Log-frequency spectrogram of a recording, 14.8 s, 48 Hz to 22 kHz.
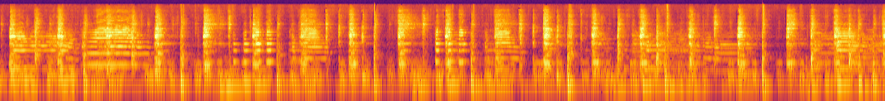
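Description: Roots reggae instrumental played from a 7-inch 45 rpm vinyl single: a trumpet-led horn melody over a heavy bass line and a steady drum beat.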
